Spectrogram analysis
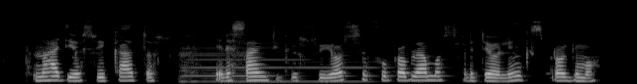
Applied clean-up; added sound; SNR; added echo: classical method log-MMSE.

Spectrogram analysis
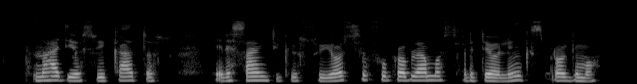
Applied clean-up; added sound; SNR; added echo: none; none; none; none.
